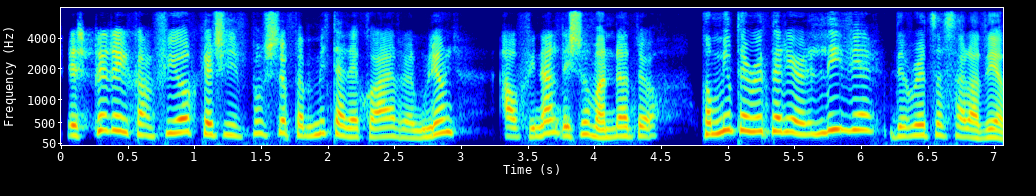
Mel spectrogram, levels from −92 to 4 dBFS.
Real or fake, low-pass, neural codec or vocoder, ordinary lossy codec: fake; 7.2 kHz; codec, 16 kHz in and 24 kHz out, 0.4 kbps, LongCat-Audio-Codec, four codebook decoder; none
